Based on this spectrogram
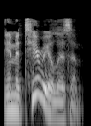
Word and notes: immaterialism: British English

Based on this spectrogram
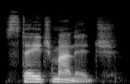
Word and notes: stage manage: British English

